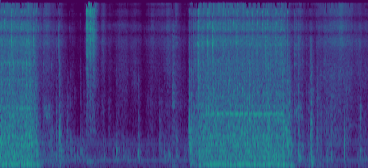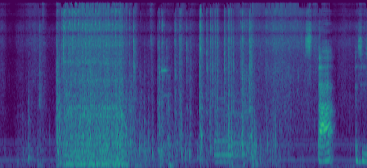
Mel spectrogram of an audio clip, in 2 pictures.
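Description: A sewing machine running a long basting stitch along a trouser pocket, heard as two steady whirring runs of a couple of seconds each. A person talks in the quieter gaps between them.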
